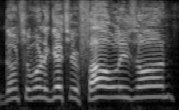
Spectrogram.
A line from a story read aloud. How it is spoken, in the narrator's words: shouted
